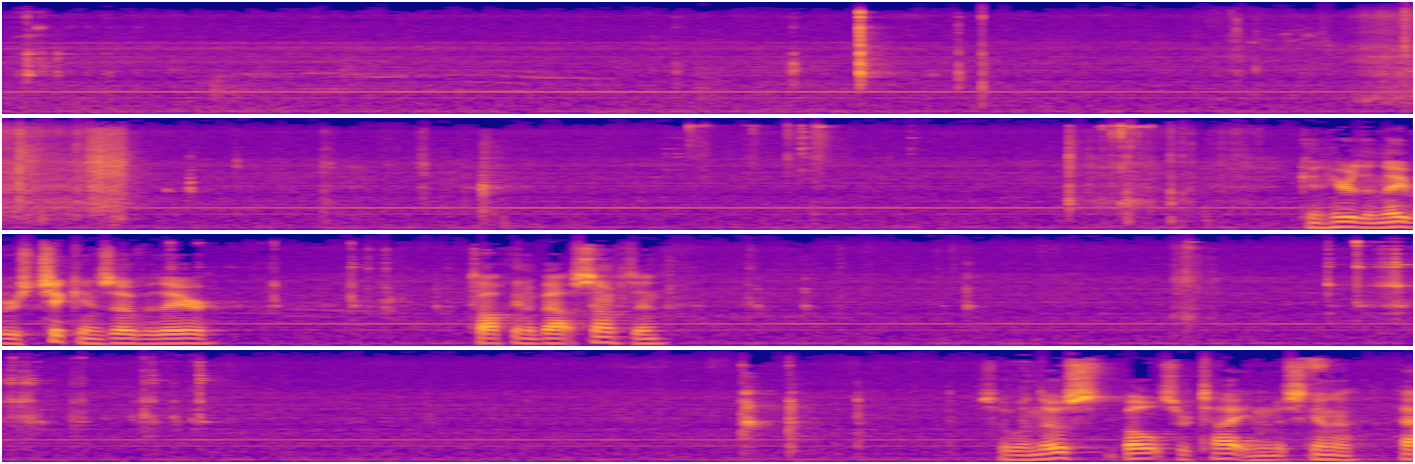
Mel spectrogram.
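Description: Metal parts clink and scrape softly as they are handled.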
